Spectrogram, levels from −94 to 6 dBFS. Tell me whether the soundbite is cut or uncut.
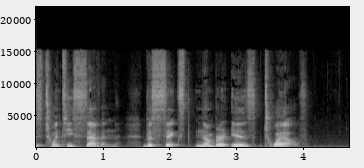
uncut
